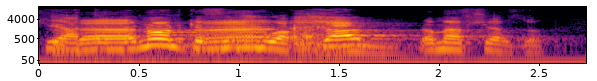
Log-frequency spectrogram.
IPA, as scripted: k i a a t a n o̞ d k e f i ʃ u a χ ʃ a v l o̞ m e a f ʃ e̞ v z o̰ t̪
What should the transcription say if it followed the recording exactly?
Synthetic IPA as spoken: k i a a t a n o̞ n k e f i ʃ u a χ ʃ a v l o̞ m e a f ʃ e̞ ʁ z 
